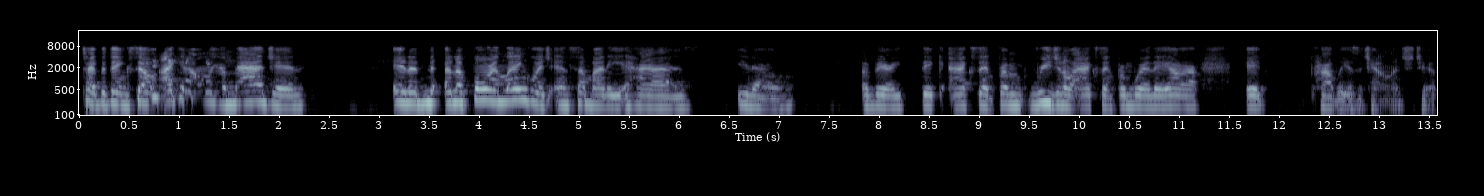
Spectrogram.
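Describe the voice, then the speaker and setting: A woman with a somewhat low voice, chatting in a relaxed way. She is supportive and encourages the others. She tells a family anecdote. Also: normal speed, dry recording, dull audio. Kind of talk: casual chat.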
